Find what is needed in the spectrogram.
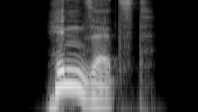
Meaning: inflection of hinsetzen: 1. second/third-person singular dependent present 2. second-person plural dependent present
- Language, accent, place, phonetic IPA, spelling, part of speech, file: German, Germany, Berlin, [ˈhɪnˌzɛt͡st], hinsetzt, verb, De-hinsetzt.ogg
